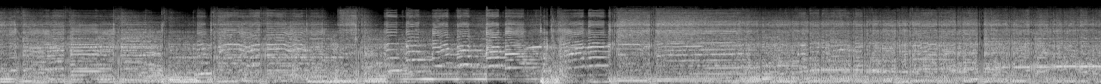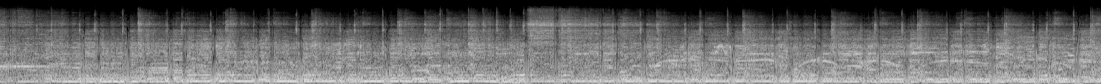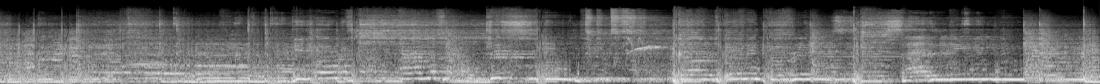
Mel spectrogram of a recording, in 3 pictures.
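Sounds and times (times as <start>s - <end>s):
trumpet: 0.0s - 11.6s
saxophone: 0.0s - 11.8s
drums: 0.0s - 33.0s
electric guitar: 0.0s - 33.0s.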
